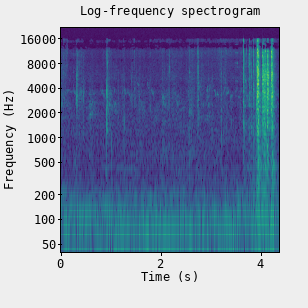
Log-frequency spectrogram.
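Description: Scattered soft steps and handling noise over a steady low rumble, then near the end sharp metallic clicks as the push-button door handle of a 1966 GMC pickup is pressed and the door latch releases.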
